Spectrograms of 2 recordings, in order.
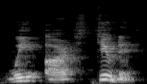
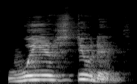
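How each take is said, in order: First: We and are are said as two full words. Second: We and are are squeezed into one syllable.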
